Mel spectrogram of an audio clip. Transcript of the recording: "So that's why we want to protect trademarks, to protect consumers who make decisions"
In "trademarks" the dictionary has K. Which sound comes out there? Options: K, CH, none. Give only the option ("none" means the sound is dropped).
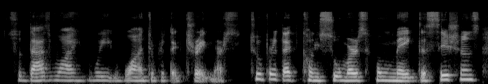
none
